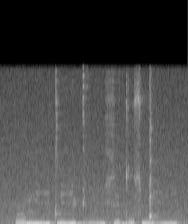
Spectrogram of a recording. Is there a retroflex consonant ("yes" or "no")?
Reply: yes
